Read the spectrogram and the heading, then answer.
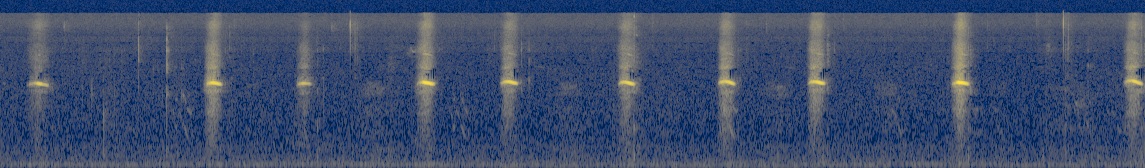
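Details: Calls of a grey francolin pair, as used by hunters: ten brief, bright whistled notes at the same high pitch, spaced unevenly about a second apart, with no other sounds.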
